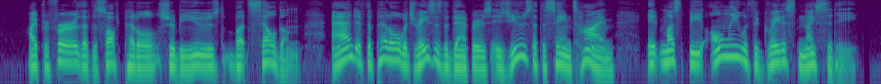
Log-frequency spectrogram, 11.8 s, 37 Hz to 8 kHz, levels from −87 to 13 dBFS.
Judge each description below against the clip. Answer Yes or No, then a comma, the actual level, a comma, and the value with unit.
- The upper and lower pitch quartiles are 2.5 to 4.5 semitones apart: No, average, 5.2 semitones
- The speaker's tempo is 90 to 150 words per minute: No, average, 170 wpm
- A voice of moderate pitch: No, low, 125 Hz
